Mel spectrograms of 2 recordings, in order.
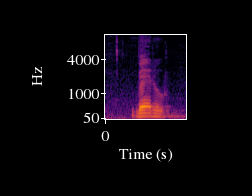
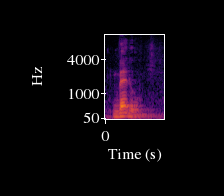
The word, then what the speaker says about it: Veru: Beru. Beru.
